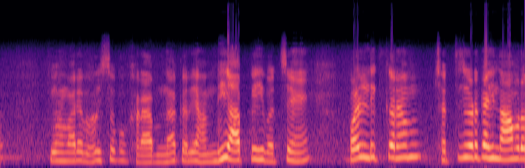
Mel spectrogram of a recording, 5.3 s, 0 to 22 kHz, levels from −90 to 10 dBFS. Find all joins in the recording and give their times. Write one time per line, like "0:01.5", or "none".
none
